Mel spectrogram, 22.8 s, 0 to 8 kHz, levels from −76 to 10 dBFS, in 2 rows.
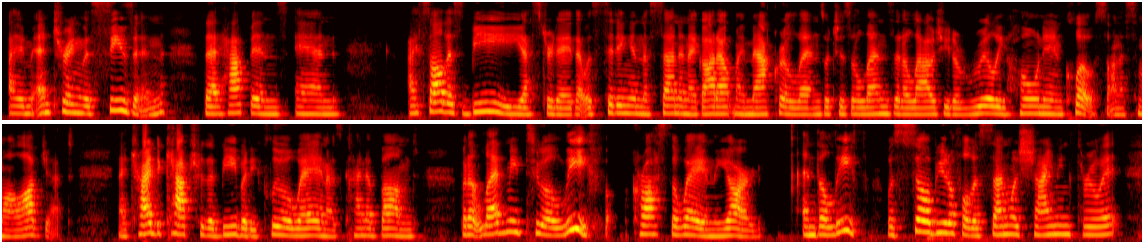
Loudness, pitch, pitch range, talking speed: -24 LUFS, 185 Hz, 170-210 Hz, 220 wpm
